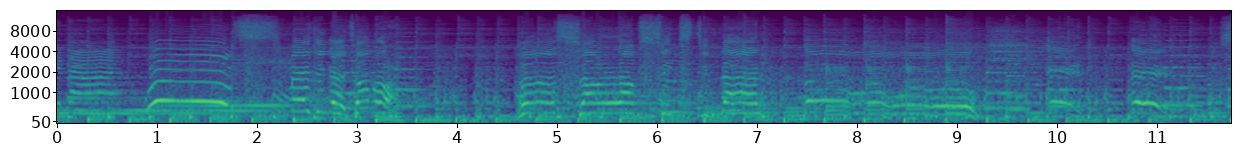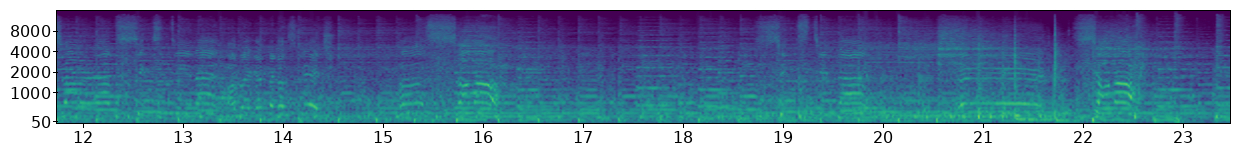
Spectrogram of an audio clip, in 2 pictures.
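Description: Live rock band playing: a steady drum and bass beat under a melodic lead line that bends in pitch.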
